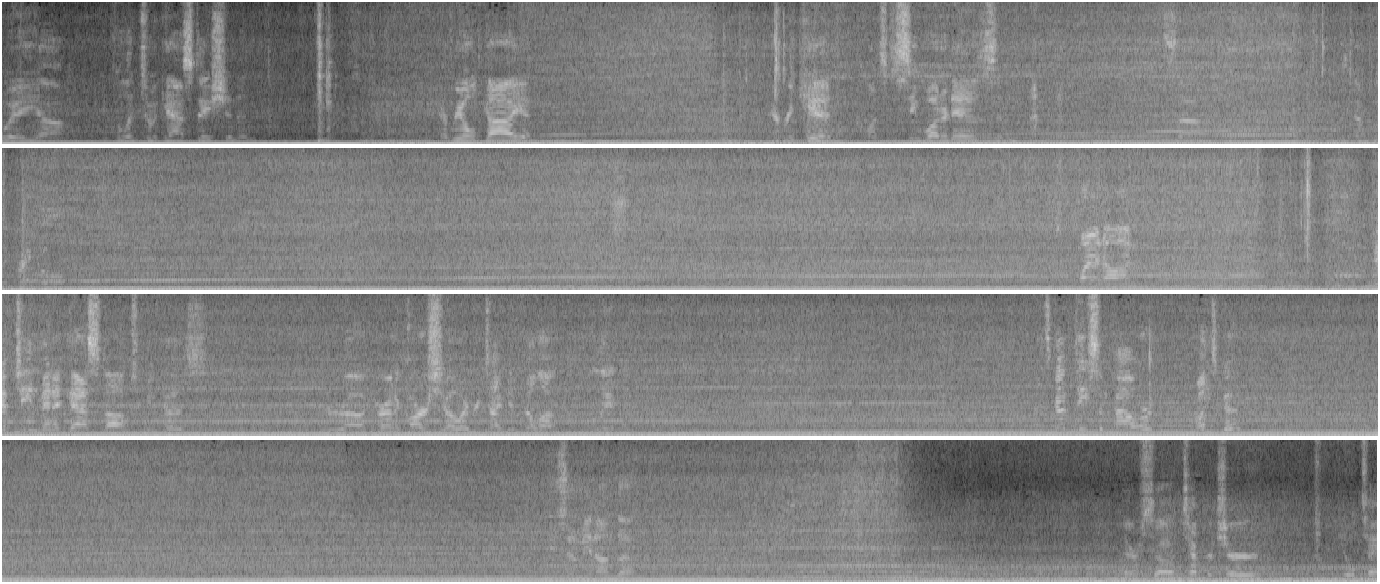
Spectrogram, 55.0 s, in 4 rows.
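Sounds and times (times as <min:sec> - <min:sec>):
drivetrain whine rising: 0:00.0 - 0:55.0
engine drone: 0:00.0 - 0:55.0
road and wind noise: 0:00.0 - 0:55.0.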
